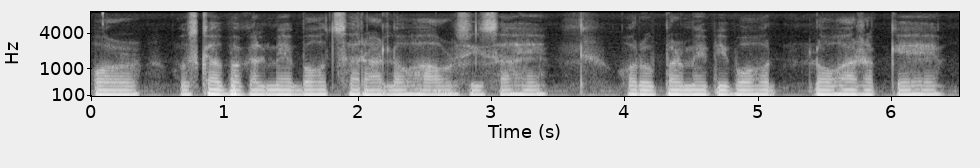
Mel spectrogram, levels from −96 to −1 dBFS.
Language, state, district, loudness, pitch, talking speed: Hindi, Arunachal Pradesh, Papum Pare, -17 LUFS, 115 Hz, 165 wpm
